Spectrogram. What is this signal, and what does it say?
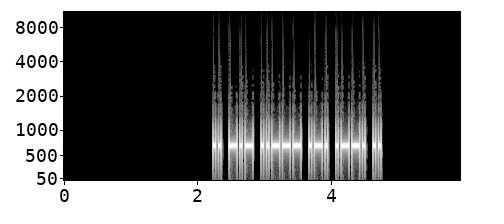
Morse code, heard as a keyed tone, about 31 wpm, 700 Hz. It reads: IK2RPI
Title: DXCC-100 Call Signs - 6 Characters - Repeated 2x - 30wpm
